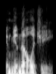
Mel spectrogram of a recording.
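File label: "immunology", American English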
